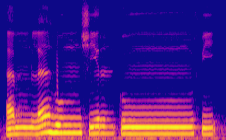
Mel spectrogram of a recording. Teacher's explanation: huruf ro nya dibaca tipis karena didahului oleh huruf yang berharakat kasrah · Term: ro tipis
